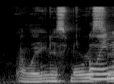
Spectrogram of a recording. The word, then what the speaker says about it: Alanis Morissette: Billie Eilish's whispery vocals with the brashness of Alanis Morissette? Is that how you say her name? – Alanis Morissette. – Alanis Morissette and Avril Lavigne, which is, like, very funny, but I can see what they're, like, where they're picking all that up on.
